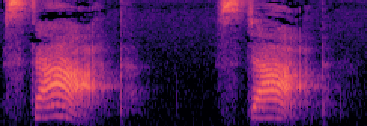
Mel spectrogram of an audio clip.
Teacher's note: your tongue touch your bottom teeth like this ah ah and this vowel is usually longer than most people who are non-native speakers tend to make it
